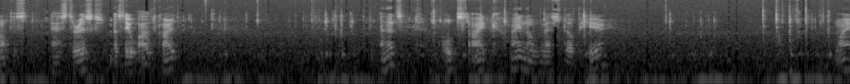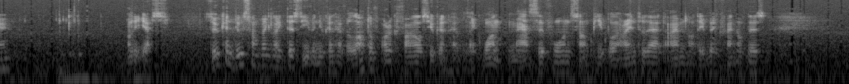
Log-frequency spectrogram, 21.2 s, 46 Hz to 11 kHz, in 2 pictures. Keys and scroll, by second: 0.0-0.6 typing, 2.8 Delete, 4.3 ), 5.7 Left, 6.0 ", 7.3 ), 8.8 Right, 8.9 Right, 10.0 BackSpace, 10.3 =, 11.4 typing.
